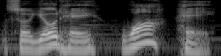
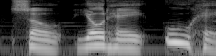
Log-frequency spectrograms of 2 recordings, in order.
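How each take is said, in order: First: The third letter name begins with a W sound. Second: The third letter name is an oo vowel sound. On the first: This is the classical Hebrew pronunciation. "originally was a Wah, like a W in English" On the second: This is another classical Hebrew pronunciation. "or it could be an oo sound"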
